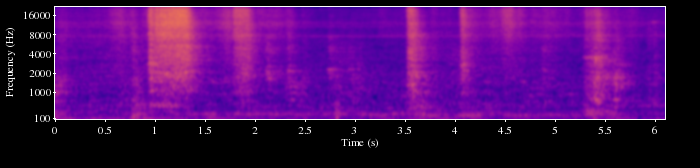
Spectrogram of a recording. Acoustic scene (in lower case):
cafe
